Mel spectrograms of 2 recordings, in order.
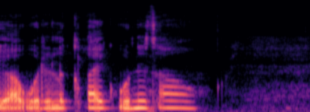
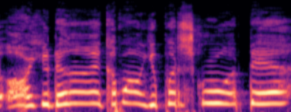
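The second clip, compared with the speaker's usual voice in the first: higher, louder impatient holler; re-enacted high-pitched nagging; 10 semitones higher, 5 dB louder than usual. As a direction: call up impatiently to someone mid-job. Nagging husband while helping with the ceiling.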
